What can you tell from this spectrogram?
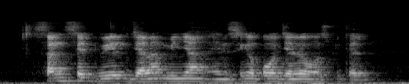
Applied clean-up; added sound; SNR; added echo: none; Engine; 15 dB; reverberation time 0.3 s.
